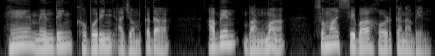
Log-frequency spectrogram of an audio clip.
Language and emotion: Santali, neutral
